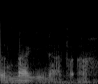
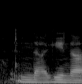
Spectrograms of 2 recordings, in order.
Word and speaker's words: Naginata: Your how'd you pronounce it again? It's a Naginata. Naginata.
